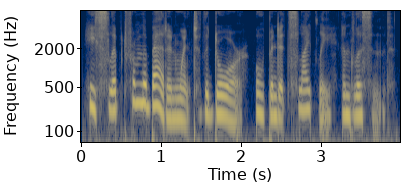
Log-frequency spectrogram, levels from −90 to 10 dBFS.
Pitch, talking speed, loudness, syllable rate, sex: 200 Hz, 225 wpm, -18 LUFS, 5.7 syllables/s, female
